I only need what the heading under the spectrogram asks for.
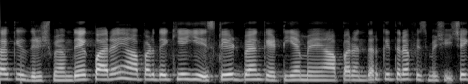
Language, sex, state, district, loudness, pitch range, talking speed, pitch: Hindi, female, Uttar Pradesh, Budaun, -18 LUFS, 200-235 Hz, 320 wpm, 225 Hz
